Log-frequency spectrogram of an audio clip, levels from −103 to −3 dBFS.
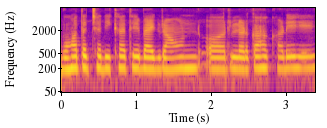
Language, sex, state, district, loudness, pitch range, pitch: Chhattisgarhi, female, Chhattisgarh, Raigarh, -17 LUFS, 195-210 Hz, 205 Hz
